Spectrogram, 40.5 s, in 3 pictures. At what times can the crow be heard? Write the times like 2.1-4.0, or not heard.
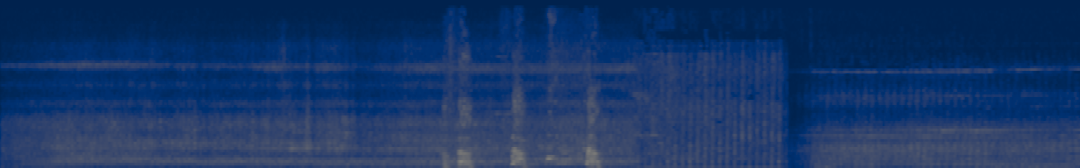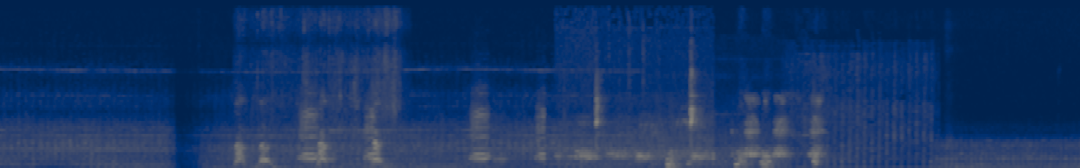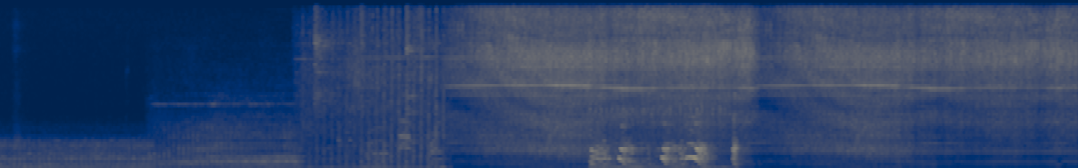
16.1-23.9.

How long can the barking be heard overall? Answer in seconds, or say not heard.
8 s.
